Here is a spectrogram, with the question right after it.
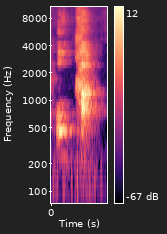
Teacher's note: ਹੁਣ ਔਖਾ ਸ਼ਬਦ ਜਿਹੜਾ ਹੈ ਪੈਣਾ ਤਾਂ ਉਹ ਐੜੇ ਨਾਲ ਹੀ ਹੈ, ਪਰ ਇੱਥੇ ਉਚਾਰਨ ਜਿਹੜਾ ਹੈ ਉਹ ਜਿਹੜੀ ਧੁਨੀ ਹੈ ਉਹਦਾ ਦੋਹਰੀ ਆਵਾਜ਼ ਵਿੱਚ ਹੋ ਰਿਹਾ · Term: ਦੋਹਰੀ ਧੁਨੀ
